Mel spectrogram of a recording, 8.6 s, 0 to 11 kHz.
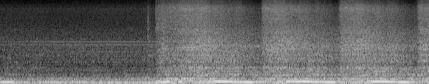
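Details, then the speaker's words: Ford 5.4 V8 truck after repair and clearing check engine light: repeated clean blips from idle, revs rising and falling smoothly, no hesitation, misses or pops; healthy. "all right let's see how it runs now oh look at that no hesitation now boys listen to that it's pure American muffle all 5.4 l"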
